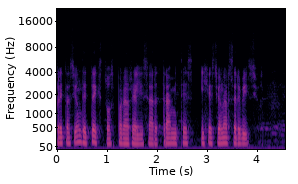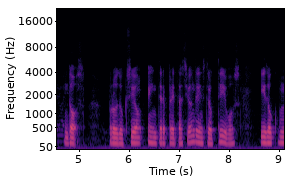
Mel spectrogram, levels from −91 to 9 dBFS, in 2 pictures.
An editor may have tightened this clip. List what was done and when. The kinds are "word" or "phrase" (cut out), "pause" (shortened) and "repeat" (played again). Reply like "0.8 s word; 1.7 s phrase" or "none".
none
